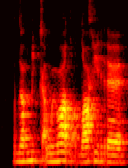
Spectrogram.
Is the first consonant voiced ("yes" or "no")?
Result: yes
